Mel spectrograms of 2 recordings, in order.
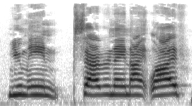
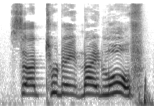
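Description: First: "Live" said as "laiv", rhyming with five; corrected pronunciation. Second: "Live" said as "lov", slowly; mispronounced Live. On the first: Charlotte correcting Schwoz, "Live" said as "laiv". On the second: Schwoz getting the show's name wrong, "Live" as "lov". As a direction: stretch out "Saturday Night Live" with "Live" sounding like "lov". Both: Retold or imitated. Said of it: "you say it better".

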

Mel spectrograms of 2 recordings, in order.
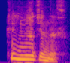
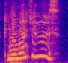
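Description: First: Said in the usual way. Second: Amazed. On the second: Real, not acted.

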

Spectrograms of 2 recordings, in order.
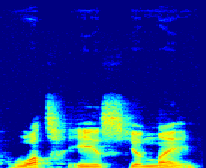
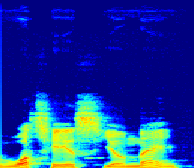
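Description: First: "What is your name?" slow, stress on "What", falling; slow falling question. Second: "What is your name?" stressed on "What", falling; falling question tune. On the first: Teacher slows the example, falling tune. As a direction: say it slowly, falling at the end. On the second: Teacher demos a wh-question, falling tune. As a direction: drop the pitch at "name". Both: Shown as a demonstration. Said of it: "here is some basic example".

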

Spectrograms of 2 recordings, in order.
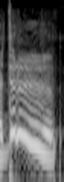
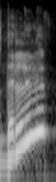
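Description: First: Chirpy alert chime sung higher; rising notification jingle. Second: Sing-song jingle, going down; falling notification jingle. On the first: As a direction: imitate a bright phone ping. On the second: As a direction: imitate a dropping alert chime. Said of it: "every time the Bitcoin goes down". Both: Retold or imitated.

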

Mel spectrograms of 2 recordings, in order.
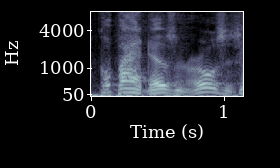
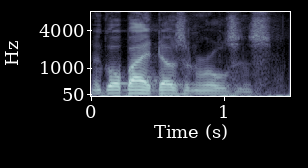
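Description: First: Softer, incredulous repeat of the instruction; puzzled echo. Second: Said in the usual way. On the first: Retold or imitated. Lady questions pastor's odd assignment, puzzled. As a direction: echo it back in quiet disbelief.

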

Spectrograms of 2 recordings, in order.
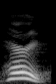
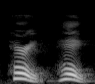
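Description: First: Higher, louder shout of the name with a falling end; louder call. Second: A hailing call with a rising end; first call to catch his attention. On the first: Sloper calls Harry again, louder. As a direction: insist on being heard. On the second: Sloper calls after Harry, raising his voice. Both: Acted. Calling to Harry across corridor.

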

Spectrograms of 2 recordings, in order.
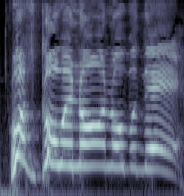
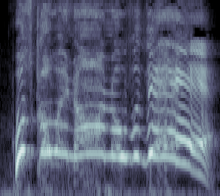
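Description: First: Said in the usual way. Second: High, shouted disbelief; exasperated shriek. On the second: Real, not acted. Ranting about the WHO to viewers, a high shout. Shrieked outburst, then repeated plainer.

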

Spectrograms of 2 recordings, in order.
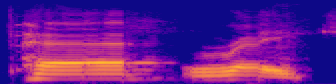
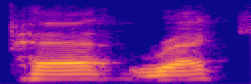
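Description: First: PEREK as peh-rake, ending in long ay; short eh, then long ay in PEREK; wrong second vowel. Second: PEREK with two short ehs; correct short vowels. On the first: Teacher testing if students hear it wrong, PEREK with long ay last. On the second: Teacher testing students with the right one, PEREK with two short ehs. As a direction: say PEREK as peh-rek, both vowels open. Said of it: "Yes. Two segos. Eh and eh". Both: Shown as a demonstration.

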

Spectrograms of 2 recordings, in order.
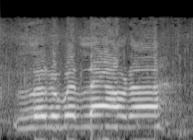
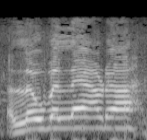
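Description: First: Higher and louder call over the noise; even louder. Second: Raised and a bit louder call; building louder. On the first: Calling over the kids' storm noise, louder and higher. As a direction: lift it again over the storm. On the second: Urging the kids to build the storm, getting louder. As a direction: push the class up a notch. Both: Shown as a demonstration. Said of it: "Everyone get a little bit louder".

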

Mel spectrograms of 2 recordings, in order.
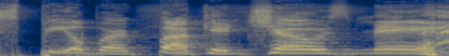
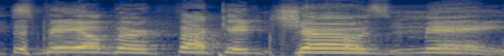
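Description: First: Slow shouted cocky boast; Colin Trevorrow impression. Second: Higher, slow shouted brag; Colin Trevorrow impression. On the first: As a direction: drag out a bragging yell. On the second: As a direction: yell it out, smug and slow. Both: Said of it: "my, uh, Colin Trevorrow impression".

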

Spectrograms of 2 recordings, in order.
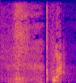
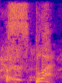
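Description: First: Voiceless, softly puffed "splat"; near-whispered sound effect; imitated splat. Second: Very high, punched "splat"; sharp high-pitched cartoon splat; imitated splat. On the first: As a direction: make a small breath-only impact sound. Imitated impact, first softer take. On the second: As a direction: squeal the impact as a sound effect. Same impact repeated much higher.

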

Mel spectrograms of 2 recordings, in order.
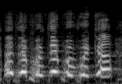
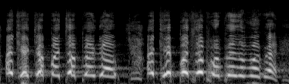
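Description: First: Very high, loud, slow, garbled wail; swollen-tongue wail. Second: Very high, loud, very slow, garbled howl; drawn-out swollen-tongue wail. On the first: Boy with a swollen tongue running on the steps, wailing garbled words. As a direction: cry it through a swollen tongue. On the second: Boy on the steps after the punch, howling slurred words. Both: Retold or imitated. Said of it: "just going".

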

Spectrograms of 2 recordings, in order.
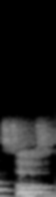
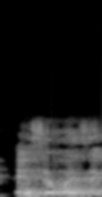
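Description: First: Sos said as one word, rhyming with "dos"; one quick word, sos. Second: S O S spelled out letter by letter, "ese o ese"; each letter said on its own. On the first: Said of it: "Camila lo pronuncia como sos". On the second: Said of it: "cuánto te tardas más diciendo S O S". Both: Shown as a demonstration.

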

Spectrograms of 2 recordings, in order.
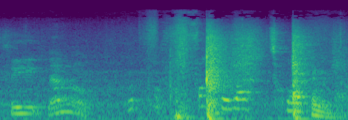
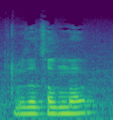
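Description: First: High, exasperated outburst; fed up with losing the thread; frustrated. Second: Said in the usual way. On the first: Real, not acted. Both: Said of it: "That just made me mad".

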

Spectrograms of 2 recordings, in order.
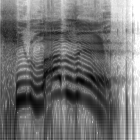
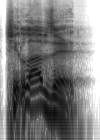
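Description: First: Much higher, slow mocking sing-song; "She loves it." stretched out high and slow, dripping irony; sarcastic. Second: Said in the usual way.

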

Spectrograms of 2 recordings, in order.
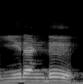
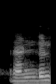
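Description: First: இரண்டு with a full opening "i": i-ran-du; correct formal form. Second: ரெண்டுன்னு in colloquial form, starting straight on "re"; colloquial wrong form. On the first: Teacher modelling the number for children, careful formal pronunciation. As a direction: say இரண்டு in formal Tamil, all three syllables. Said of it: "ரெண்டுன்னு சொல்லக்கூடாது". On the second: Teacher showing children the form to avoid, colloquial pronunciation. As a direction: say ரெண்டுன்னு without the opening "i" sound. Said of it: "சொல்லக்கூடாது". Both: Shown as a demonstration.

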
